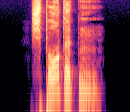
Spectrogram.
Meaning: inflection of spurten: 1. first/third-person plural preterite 2. first/third-person plural subjunctive II
- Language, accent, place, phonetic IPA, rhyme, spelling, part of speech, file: German, Germany, Berlin, [ˈʃpʊʁtətn̩], -ʊʁtətn̩, spurteten, verb, De-spurteten.ogg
